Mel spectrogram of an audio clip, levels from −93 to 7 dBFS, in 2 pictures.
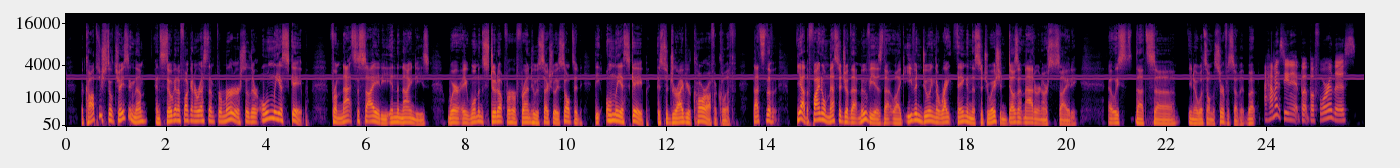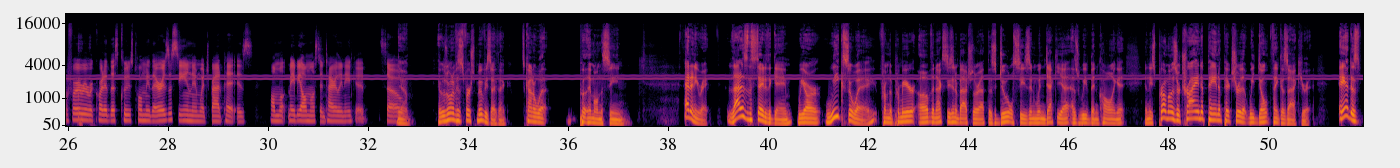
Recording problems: high-pitched whine; faint; throughout; 2.5 kHz, 25 dB below the speech

